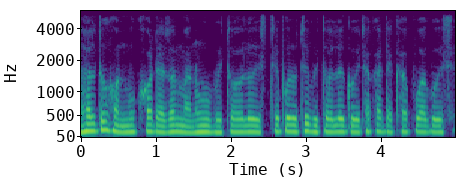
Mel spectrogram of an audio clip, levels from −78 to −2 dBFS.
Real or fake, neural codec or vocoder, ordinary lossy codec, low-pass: real; none; none; 5.4 kHz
